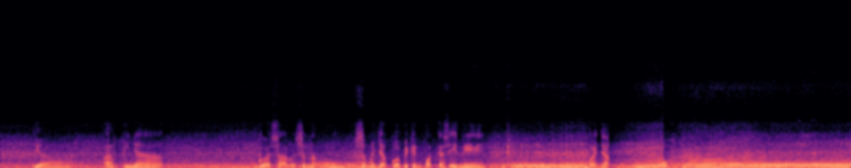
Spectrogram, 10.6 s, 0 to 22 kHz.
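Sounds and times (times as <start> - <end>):
motorcycle engine roaring at high rev: 0.0 - 10.6
speech: 0.4 - 2.2, 3.2 - 9.2.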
